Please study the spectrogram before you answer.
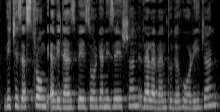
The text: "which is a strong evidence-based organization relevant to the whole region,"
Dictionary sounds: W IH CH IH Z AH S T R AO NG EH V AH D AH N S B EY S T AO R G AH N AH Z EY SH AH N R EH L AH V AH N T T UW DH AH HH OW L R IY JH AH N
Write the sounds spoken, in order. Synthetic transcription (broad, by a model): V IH CH IH Z AH S T R AO NG EH V AH D AH N S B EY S AO R G AH N AH Z EY SH AH N R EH L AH V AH N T T UW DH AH HH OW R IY JH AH N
